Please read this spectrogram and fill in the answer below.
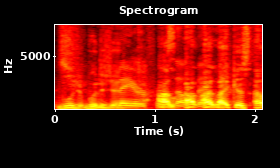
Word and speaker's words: Buttigieg: Bumashar? Pete Buttigieg. Buttigieg.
